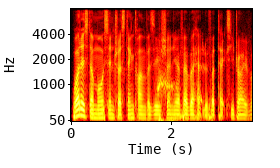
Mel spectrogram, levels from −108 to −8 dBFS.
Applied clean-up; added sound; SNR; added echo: neural mask model RNNoise.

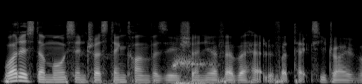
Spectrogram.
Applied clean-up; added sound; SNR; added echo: none; Breathing; 12 dB; none.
